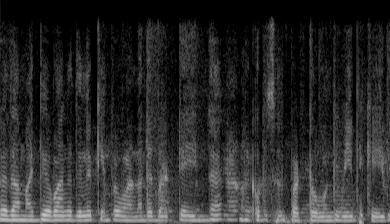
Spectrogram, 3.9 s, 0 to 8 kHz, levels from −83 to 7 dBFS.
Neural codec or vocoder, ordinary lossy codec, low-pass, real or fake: codec, 16 kHz, 1 kbps, X-Codec, HuBERT features, trained on general audio; none; 7.2 kHz; fake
